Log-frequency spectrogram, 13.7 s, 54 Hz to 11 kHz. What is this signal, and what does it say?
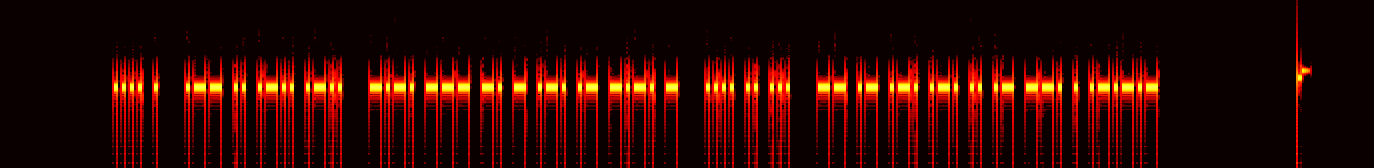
Morse code, heard as a keyed tone, about 30 wpm, 700 Hz. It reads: HE WILL CONTRACT HIS MARRIAGE.
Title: Sentences from Top 1400 Words 30wpm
